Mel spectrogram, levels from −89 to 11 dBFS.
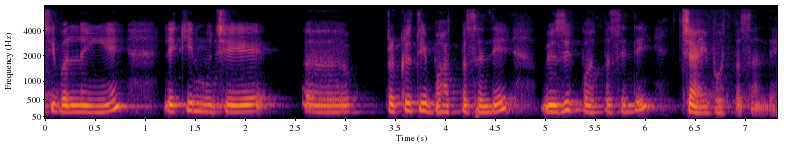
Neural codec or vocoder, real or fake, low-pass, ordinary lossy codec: codec, 16 kHz, 8 kbps, FunCodec, trained on Chinese and English, 25 frames a second; fake; 7.2 kHz; none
